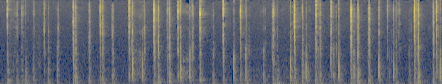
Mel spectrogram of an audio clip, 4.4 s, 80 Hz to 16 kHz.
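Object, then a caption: Laptop keyboard with plastic keycaps in an aluminium body. Rapid typing with long nail tips on a backlit MacBook Pro keyboard, its plastic keycaps set in an aluminum body. A quick run of light, dry clicks and taps with bright, high edges and almost no ring, around 29 distinct strikes in four and a half seconds.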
